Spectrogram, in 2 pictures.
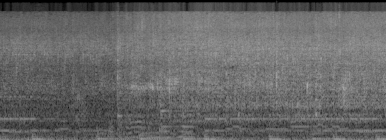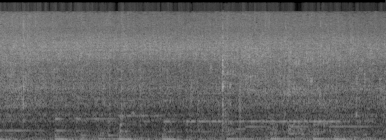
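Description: Thin pork strips seasoned with salt, pepper and smoked paprika sear in a hot pan, giving a loud, dense, unbroken sizzle that jumps up sharply just after the start and holds steady throughout, with no talking.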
